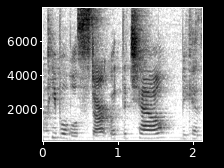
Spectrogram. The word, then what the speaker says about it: Ciao: The next pen is the Ciao. It's spelled C-I-A-O, like the Italian word for hello, goodbye, ciao.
